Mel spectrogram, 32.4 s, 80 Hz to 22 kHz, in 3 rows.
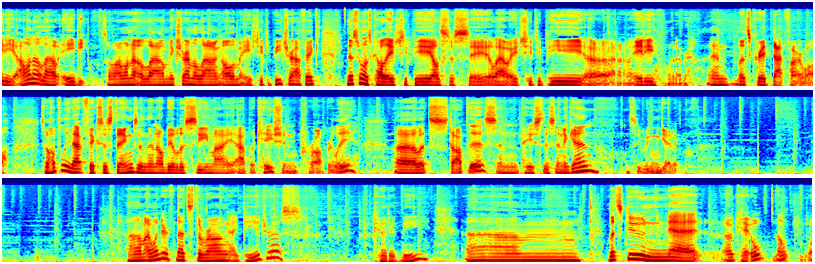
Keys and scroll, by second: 0.0 BackSpace, 0.1 BackSpace, 2.3 Left, 2.5 Left, 2.7 Left, 2.9 Up, 3.1 Up, 3.4 Right, 3.7 Right, 4.0 Right, 4.3 Right, 5.8 -, 7.8-8.5 typing, 8.5 Return, 13.7 super+Tab, 14.3 super+Tab, 17.6 super+v, 18.3 Return, 22.9 super+Tab, 23.0 super+Tab, 25.7 ctrl+a, 26.5 ctrl+a, 29.5-31.6 typing, 32.2 super+Tab.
